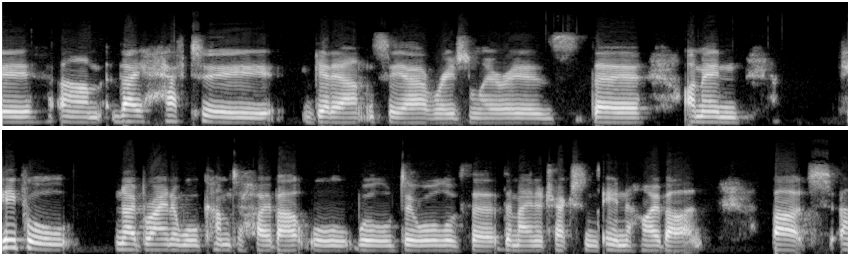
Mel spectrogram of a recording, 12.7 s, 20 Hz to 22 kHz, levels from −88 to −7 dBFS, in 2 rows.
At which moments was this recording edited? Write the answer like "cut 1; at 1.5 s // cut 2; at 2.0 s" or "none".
cut 1; at 10.8 s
